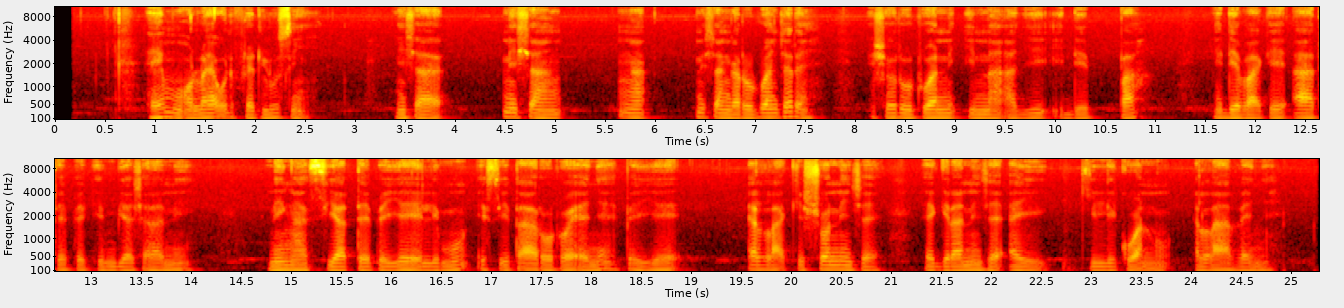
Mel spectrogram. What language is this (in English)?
Masai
